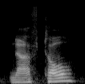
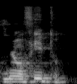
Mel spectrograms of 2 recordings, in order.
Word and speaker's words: Neofytou: Is it Naftol? Is that the right it's Neofytou.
